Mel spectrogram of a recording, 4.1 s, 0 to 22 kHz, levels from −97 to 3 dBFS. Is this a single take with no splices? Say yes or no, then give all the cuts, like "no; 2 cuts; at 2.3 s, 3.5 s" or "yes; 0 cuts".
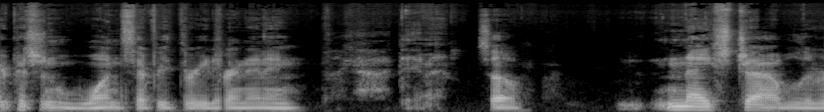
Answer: no; 3 cuts; at 1.1 s, 2.0 s, 2.3 s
